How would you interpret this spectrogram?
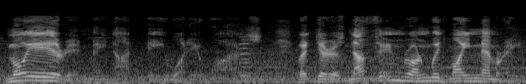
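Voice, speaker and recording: An actor playing a rambling, testy, hard-of-hearing old man in a radio drama, halting and colloquial. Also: medium pitch, very animated. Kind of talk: British radio drama acting. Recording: loud street traffic noise. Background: passing vehicles.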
